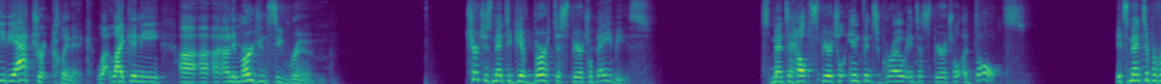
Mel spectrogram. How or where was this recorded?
large echoing room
